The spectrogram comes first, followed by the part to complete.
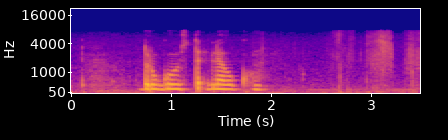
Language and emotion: Russian, neutral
